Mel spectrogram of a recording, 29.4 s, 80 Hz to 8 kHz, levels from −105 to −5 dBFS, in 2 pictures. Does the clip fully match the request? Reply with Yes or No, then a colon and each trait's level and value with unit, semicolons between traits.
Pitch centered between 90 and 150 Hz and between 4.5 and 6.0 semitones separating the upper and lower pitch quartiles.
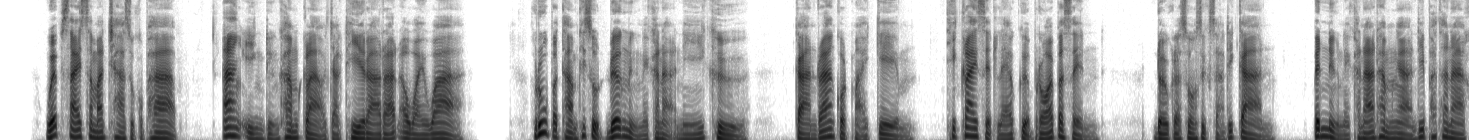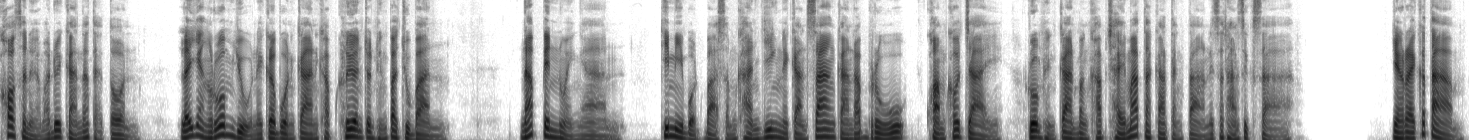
Yes: low, 115 Hz; average, 5.1 semitones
